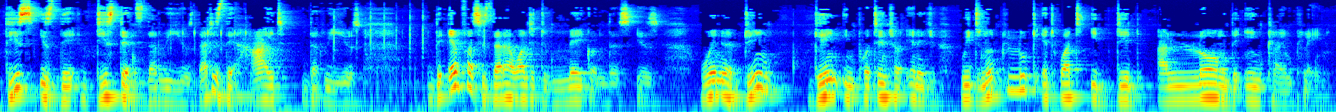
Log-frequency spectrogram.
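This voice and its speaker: A man's voice: lowish voice, sing-song, moderate pace, dark tone, roomy sound. A man teaching a physics lesson over a whiteboard, emphatic and often repeating and restarting his phrases. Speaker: physics tutor.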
